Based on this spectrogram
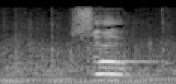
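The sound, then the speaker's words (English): An audience claps during a sermon in a dense, continuous patter that swells briefly near the middle, with faint sustained musical tones underneath. “Increase that clap of him because I'm going to prophesy.”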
